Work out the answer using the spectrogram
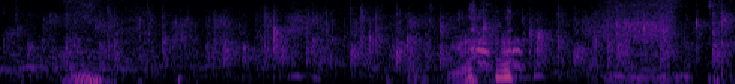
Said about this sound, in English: All right, please give them a round of applause.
